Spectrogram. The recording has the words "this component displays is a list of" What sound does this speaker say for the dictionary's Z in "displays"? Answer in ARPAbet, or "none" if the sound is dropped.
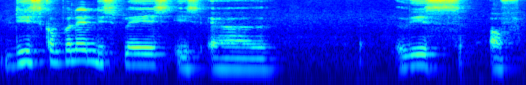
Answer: S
